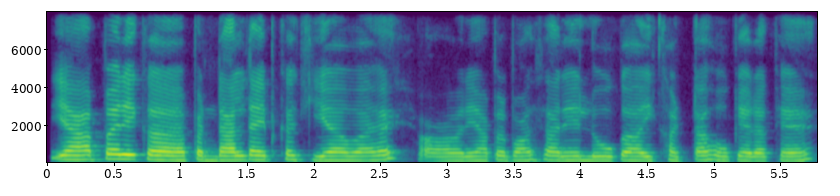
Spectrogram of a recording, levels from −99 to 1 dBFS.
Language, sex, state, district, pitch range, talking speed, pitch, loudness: Hindi, female, Odisha, Malkangiri, 205-225 Hz, 230 wpm, 210 Hz, -15 LUFS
